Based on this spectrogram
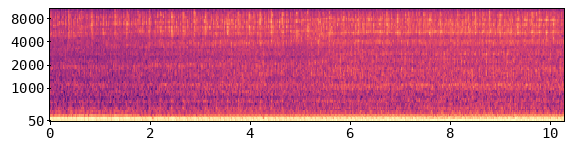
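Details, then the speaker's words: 1967 Morgan Plus 4 Drop Head Coupe just started after years unused; steady low rumble with even firing at raised cold idle, slightly rough, dropping from about 1,200 to 800 rpm as it settles; high idle settling after cold start. "1,200 yeah 1,000 like 900 800 rocks a little bit"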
